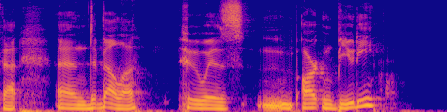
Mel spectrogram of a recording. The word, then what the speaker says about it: Dibella: I read it as Diabella instead of Dibella.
